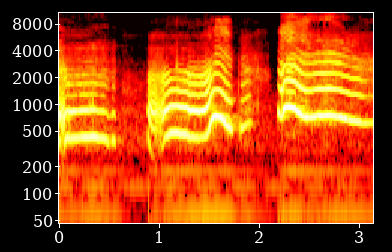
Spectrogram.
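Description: A baby wails in three loud bursts, each high, strained cry rising and falling in pitch, with brief gasping pauses between them.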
